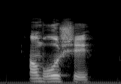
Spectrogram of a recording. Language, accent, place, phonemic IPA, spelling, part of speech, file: French, France, Lyon, /ɑ̃.bʁɔ.ʃe/, embrocher, verb, LL-Q150 (fra)-embrocher.wav
- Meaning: 1. to put on a spit 2. to skewer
